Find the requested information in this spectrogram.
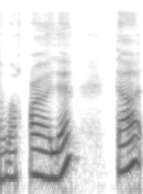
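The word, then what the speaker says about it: وَقَالَتِ: And in the word وقالت قاف is heavy because it's from the heavy letters, and after qaf you see there is a letter alif. So whenever you see alif after the heavy letters, you have to make alif heavy as well. Secondly, this alif is madda here because there is a fatha before it.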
